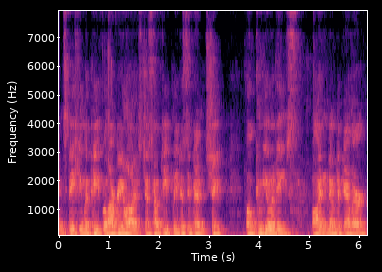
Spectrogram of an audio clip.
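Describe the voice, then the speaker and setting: Spoken at a moderate pace with ordinary pitch variation, the voice carries audible room echo and noticeable background noise. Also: man. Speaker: member of parliament. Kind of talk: formal speech at commemoration.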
